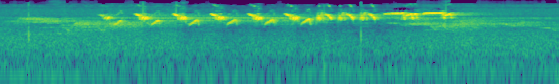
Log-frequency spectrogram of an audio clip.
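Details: A Blackburnian Warbler sings from treetops, on breeding territory or in migration, to attract females and ward off other males: a quick series of very high, thin, sibilant two-part notes climbing to a buzzy upslurred ending, over faint hiss.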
